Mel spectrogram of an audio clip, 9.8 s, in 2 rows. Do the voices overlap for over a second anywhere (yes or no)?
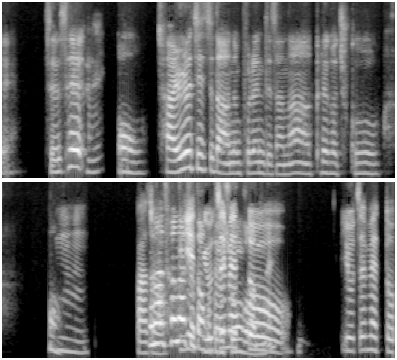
yes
